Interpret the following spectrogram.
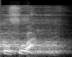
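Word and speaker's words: كفوا: Harusnya qira'ah masyhurah itu walam yakul lahu kuf'an ahad bil hamzah. Dan rata-rata qira'ah sab'ah bacanya qura sab'ah bacanya walam yakul lahu kuf'an ahad. Kuf. Bukan kufu'an. Tapi orang Quraisy itu yubaddilunal hamzata wawan ba'da dhommi, sehingga kuf'an menjadi kufu'an. Maka suatu saat ini bukti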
